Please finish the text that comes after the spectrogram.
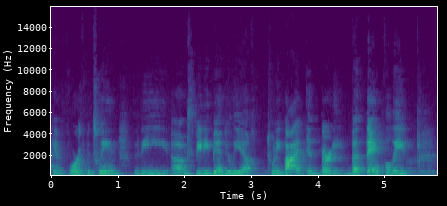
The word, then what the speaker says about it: Bandoulière: what kind of bag this is the Speedy Bandouliere. I'm fluent in French, so I do know that's how you pronounce it.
